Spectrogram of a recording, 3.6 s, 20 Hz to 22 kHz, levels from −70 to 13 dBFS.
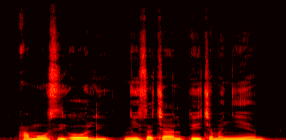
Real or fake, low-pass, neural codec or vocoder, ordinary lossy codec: real; none; none; none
